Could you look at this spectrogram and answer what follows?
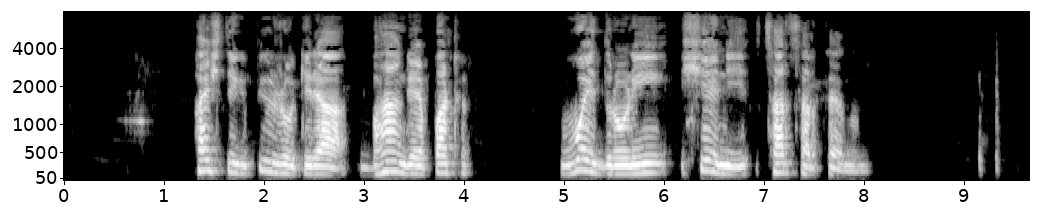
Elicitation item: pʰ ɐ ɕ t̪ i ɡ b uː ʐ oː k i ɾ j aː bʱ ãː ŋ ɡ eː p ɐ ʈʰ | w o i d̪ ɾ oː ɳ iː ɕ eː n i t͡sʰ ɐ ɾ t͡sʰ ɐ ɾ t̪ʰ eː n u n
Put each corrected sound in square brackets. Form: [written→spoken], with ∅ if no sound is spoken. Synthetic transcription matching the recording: pʰ ɐ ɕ t̪ i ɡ [b→p] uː ʐ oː k i ɾ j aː bʱ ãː ŋ ɡ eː p ɐ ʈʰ | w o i d̪ ɾ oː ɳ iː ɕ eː n i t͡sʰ ɐ ɾ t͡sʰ ɐ ɾ t̪ʰ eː n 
